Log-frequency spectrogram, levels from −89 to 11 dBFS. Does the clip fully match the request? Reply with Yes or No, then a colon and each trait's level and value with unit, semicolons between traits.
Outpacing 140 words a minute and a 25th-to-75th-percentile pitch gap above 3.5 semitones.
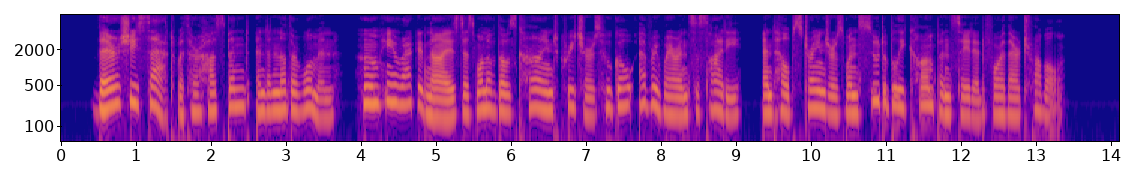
No: slow, 135 wpm; average, 4.7 semitones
